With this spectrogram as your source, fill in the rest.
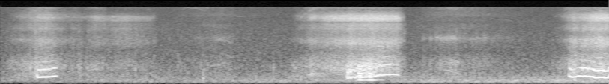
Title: my cat snoring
